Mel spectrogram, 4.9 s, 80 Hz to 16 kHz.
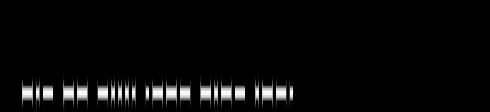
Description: Morse code, heard as a keyed tone, about 36 wpm, 700 Hz. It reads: KM6JYP
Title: USA Call Signs - 6 Characters - 35wpm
